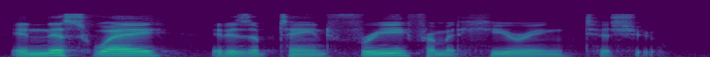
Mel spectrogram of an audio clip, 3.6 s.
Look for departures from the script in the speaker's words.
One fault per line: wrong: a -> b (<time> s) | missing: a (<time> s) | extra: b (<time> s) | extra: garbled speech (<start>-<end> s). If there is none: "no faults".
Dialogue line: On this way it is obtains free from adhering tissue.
wrong: On -> In (0.1 s)
wrong: obtains -> obtained (1.2 s)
